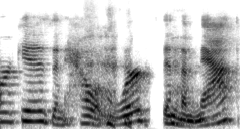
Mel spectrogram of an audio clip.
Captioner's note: laughs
